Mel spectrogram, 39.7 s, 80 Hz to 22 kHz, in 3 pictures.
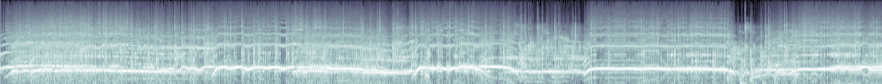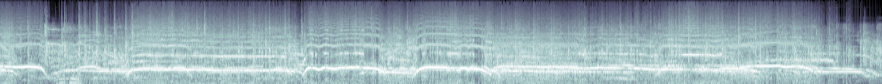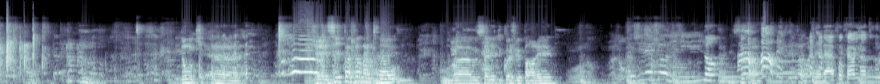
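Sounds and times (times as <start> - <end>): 
large audience at a goguette singing event cheering and shouting: 0.0 - 26.6
laughter: 26.8 - 31.2, 32.7 - 33.4, 37.6 - 39.6
speech: 31.6 - 32.4, 33.6 - 34.9, 37.5 - 39.6.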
